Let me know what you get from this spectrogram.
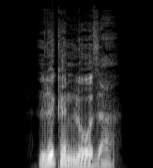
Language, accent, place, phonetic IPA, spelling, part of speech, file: German, Germany, Berlin, [ˈlʏkənˌloːzɐ], lückenloser, adjective, De-lückenloser.ogg
- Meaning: 1. comparative degree of lückenlos 2. inflection of lückenlos: strong/mixed nominative masculine singular 3. inflection of lückenlos: strong genitive/dative feminine singular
